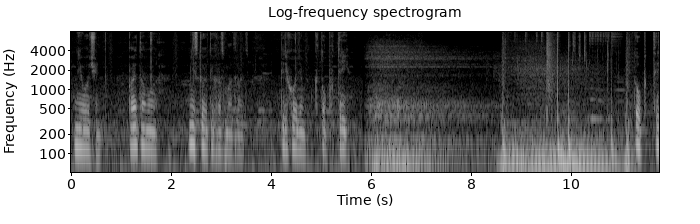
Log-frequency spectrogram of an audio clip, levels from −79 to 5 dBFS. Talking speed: 55 wpm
